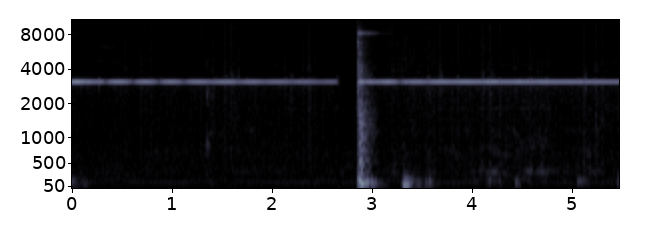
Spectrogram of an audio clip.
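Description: Root chakra tuning chime struck once, a pure sustained tone ringing steadily with soft knocks and faint handling noises around it, and a sharp strike midway that briefly cuts and restarts the tone.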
